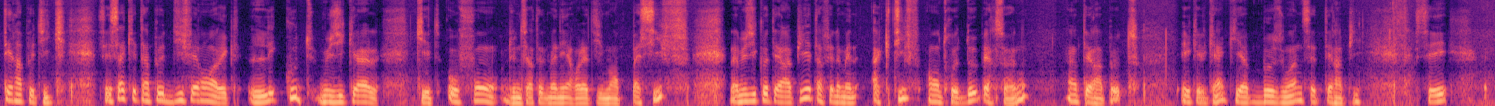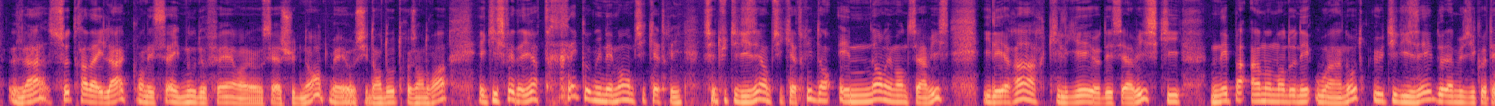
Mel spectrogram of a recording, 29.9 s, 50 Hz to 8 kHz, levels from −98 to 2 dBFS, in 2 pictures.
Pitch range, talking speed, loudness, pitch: 115-150 Hz, 195 wpm, -15 LUFS, 130 Hz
